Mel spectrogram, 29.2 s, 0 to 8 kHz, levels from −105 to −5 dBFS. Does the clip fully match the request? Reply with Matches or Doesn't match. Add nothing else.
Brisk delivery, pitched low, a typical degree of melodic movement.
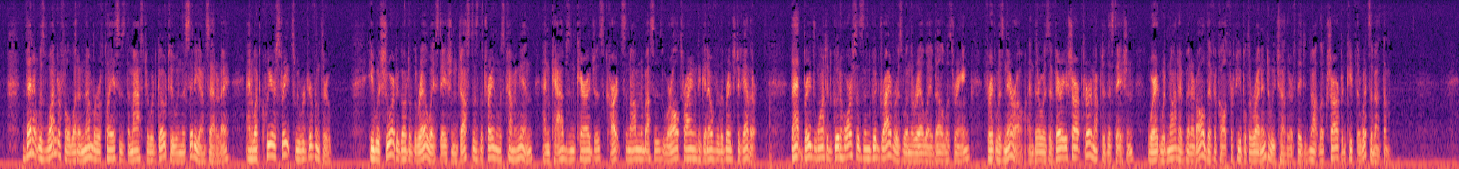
Matches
